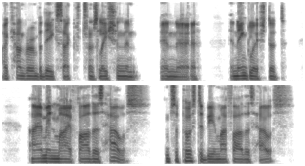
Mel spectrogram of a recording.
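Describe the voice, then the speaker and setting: A Danish man with a Danish accent hosts a relaxed conversation. His voice sits low yet carries a bright, forceful edge. He thinks aloud, restarting phrases as he searches for the right words. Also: a little fast, dry recording, studio quality. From Denmark. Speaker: podcast host. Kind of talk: casual conversation.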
